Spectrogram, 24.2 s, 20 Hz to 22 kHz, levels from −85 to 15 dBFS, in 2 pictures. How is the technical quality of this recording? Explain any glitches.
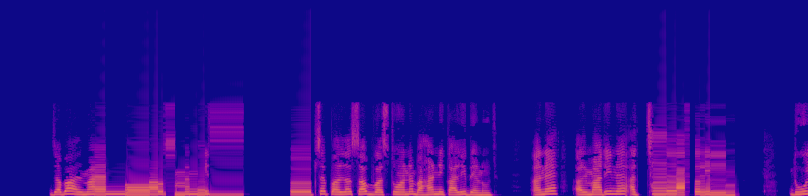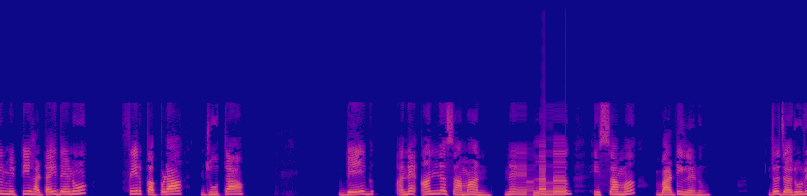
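The recording has clear technical faults: heavy compression damage throughout, three stretches of robotic buzzing, and one smeared attack.

Vorbis compression runs through the whole clip. The treble is hissy and grainy, with roughened tones and softened consonant edges. The damage is heavy and points to a low bitrate of roughly 25 kbps, likely from Vorbis encoding. The codec describes each moment's spectrum as a smooth outline plus coarsely quantised detail, so fine high-frequency structure turns into noise of similar energy. Unlike a simple low-pass filter, this leaves a fizzy texture rather than just dullness.

Robotic sound from repeated short buffers occurs from 1.38 to 4.65 s, ending just before "पहले सब वस्तुएँ", from 9.80 to 11.08 s, and from 19.87 to 20.60 s, ending just before "हिस्सां में बांट". In each stretch, essentially all the audio is a short slice played over and over while the real signal is skipped. 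This is likely caused by new audio arriving too seldom. The repeats impose a fixed 93.8 Hz buzz, which fits a buffer of about 10.7 ms, and the speech becomes a rigid metallic drone that only loosely tracks the syllables. The steady pitch distinguishes it from codec warble, which wanders and never locks to one frequency.

Pre-echo appears from 12.78 to 12.80 s. A hiss about 25 ms long comes before a sharp onset, and the attack itself sounds smeared. The transform codec spread quantisation noise across its whole block, so noise sized for the loud attack leaked into the quiet moment before it. Because the hiss comes before the attack, it is easy to tell apart from reverberation or a click, which come after the sound or at a single point.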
